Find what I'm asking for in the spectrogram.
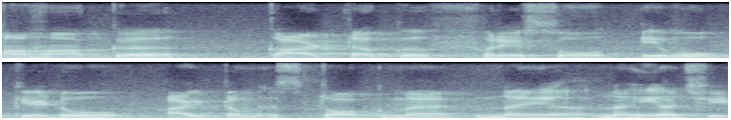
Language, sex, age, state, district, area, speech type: Maithili, male, 45-60, Bihar, Saharsa, urban, read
